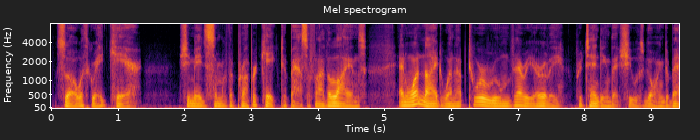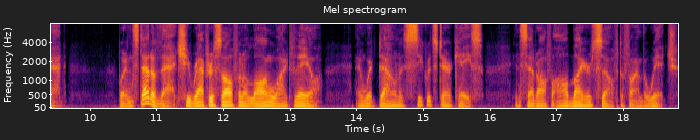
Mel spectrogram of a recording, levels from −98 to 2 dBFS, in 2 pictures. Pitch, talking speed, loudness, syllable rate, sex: 90 Hz, 190 wpm, -20 LUFS, 4.8 syllables/s, male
